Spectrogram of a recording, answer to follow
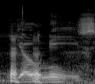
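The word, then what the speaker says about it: Johne's: we we talk about yoni's but everybody wants to know uh you know how it's spelling it's spelled John with an e on the end of it and somebody say yo knees you know kind of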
